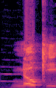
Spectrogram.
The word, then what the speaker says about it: gnocchi: Number 3, oh, gnocchi has a silent G.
